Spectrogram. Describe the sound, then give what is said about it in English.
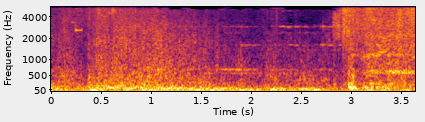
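Mortar explosions in a video game, with a base under heavy fire. Dense, continuous rumbling booms hold at a steady loud level, and one sharper burst stands out near the end. “The generators are down. I see mortars just going off. It's like a 4th of July party in here.”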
